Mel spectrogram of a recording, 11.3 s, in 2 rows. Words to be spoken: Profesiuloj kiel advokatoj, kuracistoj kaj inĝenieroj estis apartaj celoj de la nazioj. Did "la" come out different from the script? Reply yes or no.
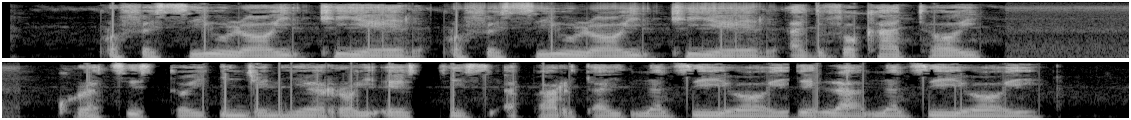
no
